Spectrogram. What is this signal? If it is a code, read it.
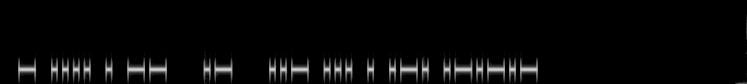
Morse code, heard as a keyed tone, about 21 wpm, 700 Hz. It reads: THEM A USER.
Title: Sentences from Top 1000 Words - Review Part 5 - 22wpm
